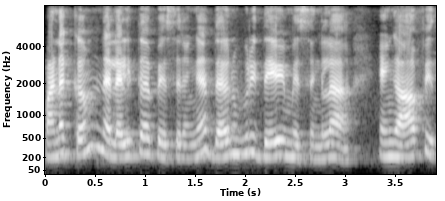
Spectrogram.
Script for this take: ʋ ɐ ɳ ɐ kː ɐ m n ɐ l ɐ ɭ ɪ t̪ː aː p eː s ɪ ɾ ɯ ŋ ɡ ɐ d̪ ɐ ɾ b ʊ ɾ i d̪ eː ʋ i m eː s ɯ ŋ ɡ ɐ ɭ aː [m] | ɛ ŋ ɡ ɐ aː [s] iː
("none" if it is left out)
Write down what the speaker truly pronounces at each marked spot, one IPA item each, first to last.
none, f

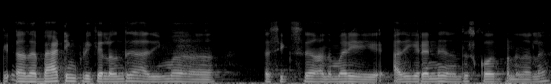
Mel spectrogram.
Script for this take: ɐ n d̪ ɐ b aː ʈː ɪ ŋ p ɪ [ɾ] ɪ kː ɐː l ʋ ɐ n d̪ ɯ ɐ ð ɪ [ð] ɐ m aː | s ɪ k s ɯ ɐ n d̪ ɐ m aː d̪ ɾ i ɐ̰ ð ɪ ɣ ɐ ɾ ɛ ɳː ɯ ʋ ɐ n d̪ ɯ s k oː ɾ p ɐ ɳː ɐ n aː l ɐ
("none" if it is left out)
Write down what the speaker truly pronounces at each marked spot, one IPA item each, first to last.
ɽ, ɣ

